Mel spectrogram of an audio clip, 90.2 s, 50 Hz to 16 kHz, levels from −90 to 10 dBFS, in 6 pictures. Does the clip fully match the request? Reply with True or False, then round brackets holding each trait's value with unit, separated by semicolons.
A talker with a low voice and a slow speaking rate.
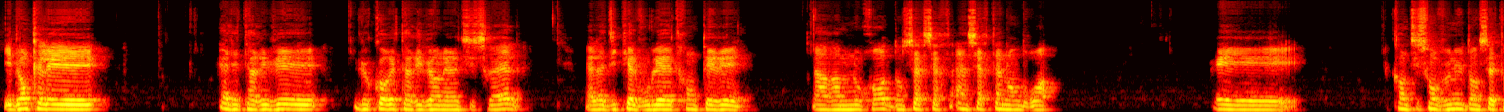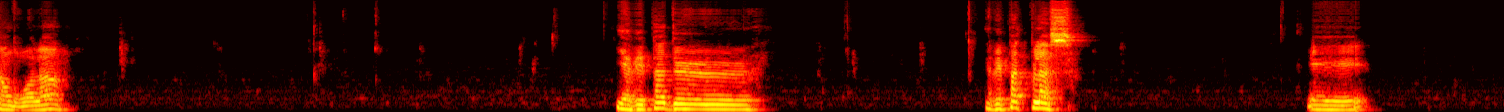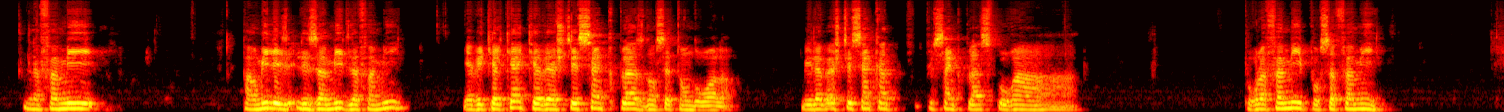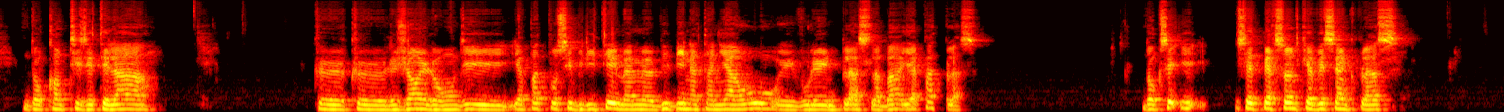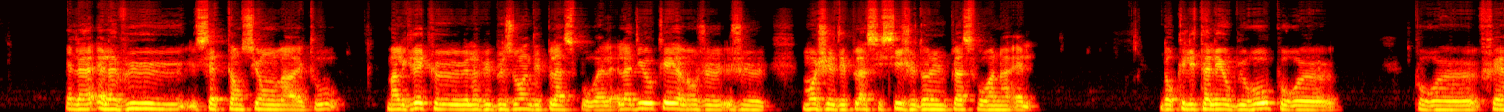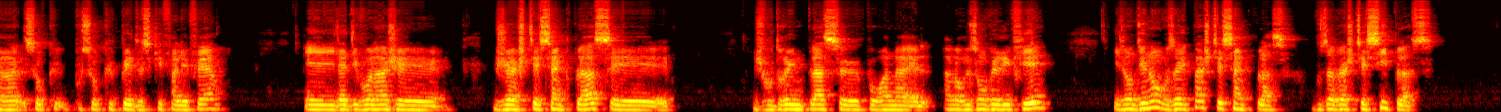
False (155 Hz; 140 wpm)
